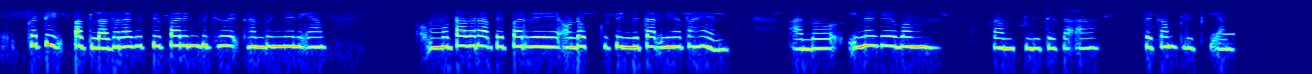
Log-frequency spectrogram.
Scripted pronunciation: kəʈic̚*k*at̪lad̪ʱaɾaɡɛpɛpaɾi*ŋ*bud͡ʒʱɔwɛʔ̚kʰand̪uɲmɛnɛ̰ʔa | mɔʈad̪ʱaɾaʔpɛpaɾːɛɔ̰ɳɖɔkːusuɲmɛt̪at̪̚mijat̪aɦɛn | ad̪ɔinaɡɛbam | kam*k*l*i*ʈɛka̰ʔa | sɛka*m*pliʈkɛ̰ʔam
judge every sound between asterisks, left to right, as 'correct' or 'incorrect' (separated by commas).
incorrect, incorrect, incorrect, correct, correct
